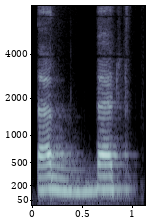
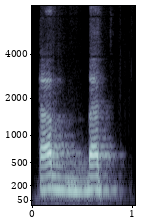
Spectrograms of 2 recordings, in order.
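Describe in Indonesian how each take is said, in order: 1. Huruf t berakhir dengan hembusan udara yang terdengar. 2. Huruf t berakhir tanpa hembusan udara yang terdengar. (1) "ada suara udara yang keluar" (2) "bukan tabat yada"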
